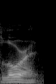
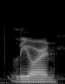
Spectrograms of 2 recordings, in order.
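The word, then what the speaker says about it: Lórien: So you are traveling through Murkwood Forest carrying an urgent message from King Fenderal to Lady Gladriel of Lauren. Leor Lauren Leor Lauren. I keep mispronouncing that. Leorin.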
